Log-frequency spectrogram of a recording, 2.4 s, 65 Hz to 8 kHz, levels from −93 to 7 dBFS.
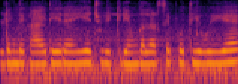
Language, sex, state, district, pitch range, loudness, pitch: Hindi, female, Bihar, Vaishali, 210-220 Hz, -27 LUFS, 215 Hz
